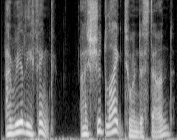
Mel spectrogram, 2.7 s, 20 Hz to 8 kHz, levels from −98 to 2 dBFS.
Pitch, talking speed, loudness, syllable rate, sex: 150 Hz, 180 wpm, -16 LUFS, 5.1 syllables/s, male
